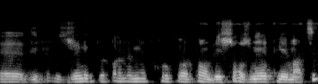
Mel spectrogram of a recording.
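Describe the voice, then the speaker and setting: This man's voice sits at a medium pitch. It sounds dry and close, without any echo. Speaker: economics expert speaker. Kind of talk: webinar lecture. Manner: hesitant, many fillers; loud, projecting voice.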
